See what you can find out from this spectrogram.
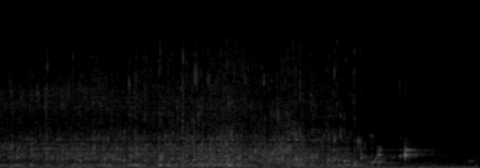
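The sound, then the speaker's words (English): Clean spring water poured from a special bottle into a baptismal font makes a steady, even trickling rush that holds at the same level, then trails off with a small splash near the end. “There's nothing really special about this water other than that it came from like a clean spring out of a special bottle. When we pour it into this baptismal font,”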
